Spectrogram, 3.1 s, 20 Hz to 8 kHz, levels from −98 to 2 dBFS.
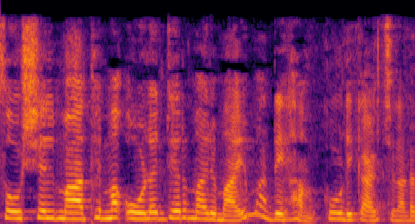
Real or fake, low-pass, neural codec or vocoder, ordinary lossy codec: fake; 7.2 kHz; codec, 16 kHz, 8 kbps, FreqCodec, larger model; AAC, 48 kbps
